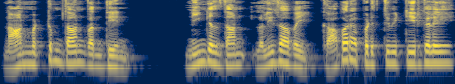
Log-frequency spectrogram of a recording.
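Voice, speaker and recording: A bold, quick-witted young woman from a storybook, her voice lifted noticeably higher and brighter, as a male reader puts her on. She speaks up for her shy friend in a lively, pleading rush and teases with a sharp tongue. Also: lightly acted. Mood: teasing.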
